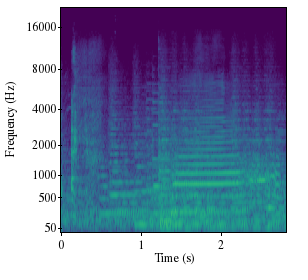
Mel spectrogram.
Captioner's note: blaring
